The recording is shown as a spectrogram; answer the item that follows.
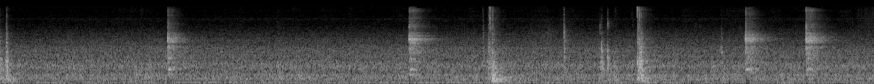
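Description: A lamp and its plug lead being handled and plugged into a socket on a benchtop trainer board: a handful of short, scattered clicks and knocks, one a little heavier about five seconds in, over a steady hiss.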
